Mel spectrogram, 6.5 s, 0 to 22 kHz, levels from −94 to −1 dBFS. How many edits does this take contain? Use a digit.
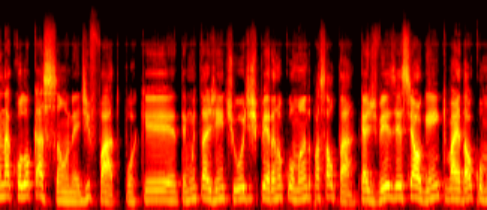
1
